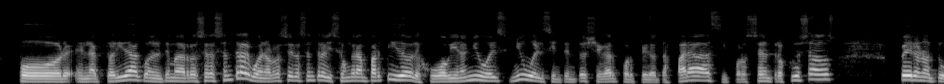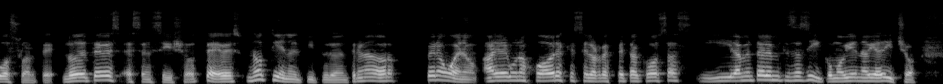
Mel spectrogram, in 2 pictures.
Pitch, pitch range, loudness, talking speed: 165 Hz, 140-195 Hz, -22 LUFS, 210 wpm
